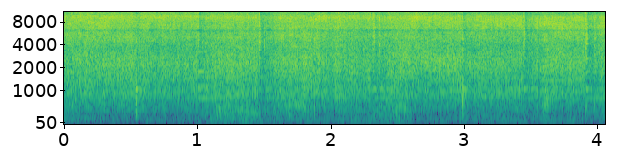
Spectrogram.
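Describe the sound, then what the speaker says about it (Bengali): Marinated ingredients sauté hard in a hot pan, a continuous loud sizzle broken by several sharp scrapes and stirs of a spatula, with no voices. "এখন কষিয়ে নেব,"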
